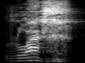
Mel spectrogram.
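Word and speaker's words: רוח: vientos es la palabra hebrea Roach qué se pronuncia raj la ch en el hebreo se pronuncia como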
